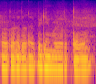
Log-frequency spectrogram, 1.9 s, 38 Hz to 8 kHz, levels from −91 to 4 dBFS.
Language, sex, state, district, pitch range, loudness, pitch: Kannada, male, Karnataka, Koppal, 100-105 Hz, -14 LUFS, 100 Hz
